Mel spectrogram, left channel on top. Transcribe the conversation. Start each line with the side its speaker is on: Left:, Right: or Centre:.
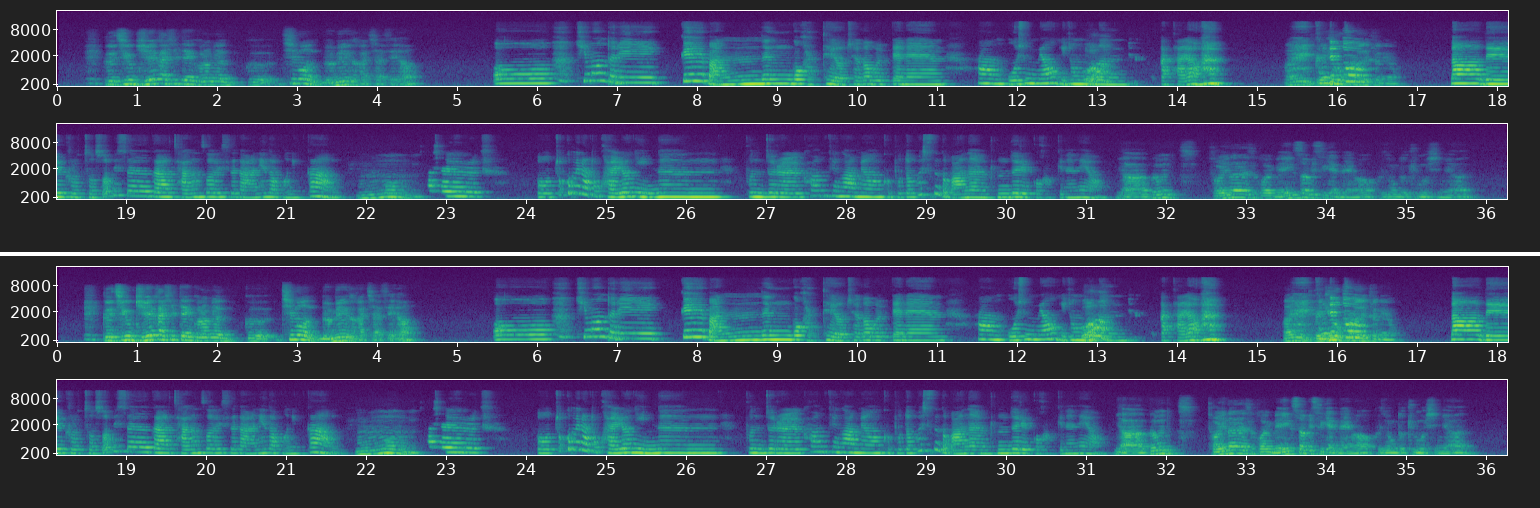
Right: 그 지금 기획하실 땐 그러면 그 팀원 몇 명이서 같이 하세요?
Centre: 어, 팀원들이 꽤 많은 것 같아요. 제가 볼 때는 한 50명 이 정도는
Right: 와!
Centre: 될 것 같아요.
Right: 아,
Centre: <laughs>
Right: 이거 대규모
Centre: 근데
Right: 프로젝트네요.
Centre: 또, 나, 네, 그렇죠. 서비스가 작은 서비스가 아니다 보니까,
Right: 음,
Centre: 어, 사실, 어, 조금이라도 관련이 있는 분들을 카운팅하면 그보다 훨씬 더 많은 분들일 것 같기는 해요.
Right: 야, 그러면 저희 나라에서 거의 메인 서비스겠네요. 그 정도 규모시면.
